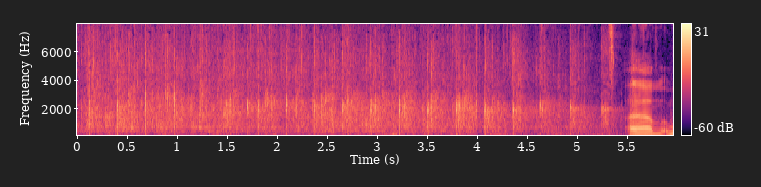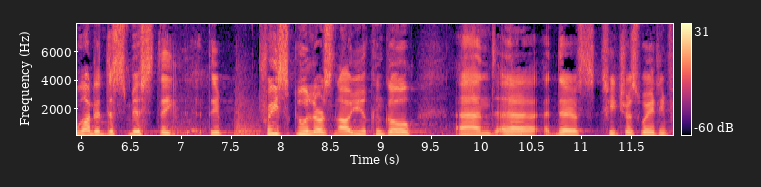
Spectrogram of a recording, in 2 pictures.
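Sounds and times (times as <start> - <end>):
audience clapping: 0.0 - 5.6
speech: 5.5 - 11.9.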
